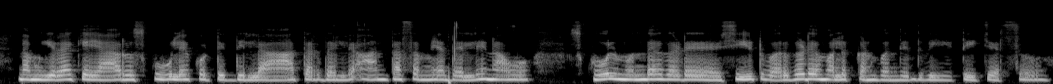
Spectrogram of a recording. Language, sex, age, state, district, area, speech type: Kannada, female, 45-60, Karnataka, Chitradurga, rural, spontaneous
